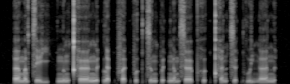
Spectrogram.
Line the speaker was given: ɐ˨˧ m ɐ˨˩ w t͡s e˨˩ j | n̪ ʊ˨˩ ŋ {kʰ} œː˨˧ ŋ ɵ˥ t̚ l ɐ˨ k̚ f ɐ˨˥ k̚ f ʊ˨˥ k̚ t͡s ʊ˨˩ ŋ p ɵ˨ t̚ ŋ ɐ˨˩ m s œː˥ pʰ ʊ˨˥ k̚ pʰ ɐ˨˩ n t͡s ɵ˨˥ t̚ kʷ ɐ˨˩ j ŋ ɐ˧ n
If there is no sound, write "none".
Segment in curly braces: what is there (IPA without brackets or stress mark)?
kʰ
